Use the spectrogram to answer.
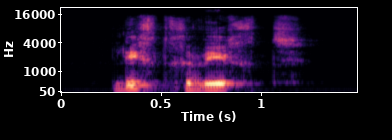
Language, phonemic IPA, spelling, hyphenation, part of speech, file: Dutch, /ˈlɪxt.xəˌʋɪxt/, lichtgewicht, licht‧ge‧wicht, noun / adjective, Nl-lichtgewicht.ogg
- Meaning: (noun) 1. lightweight (player with a low mass) 2. lightweight, someone with little skill or competence 3. a lightweight object; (adjective) lightweight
